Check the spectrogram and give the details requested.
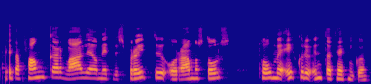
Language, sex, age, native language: Icelandic, female, 50-59, Icelandic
